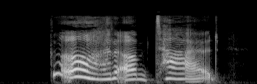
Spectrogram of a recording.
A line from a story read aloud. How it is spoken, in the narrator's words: said aloud, yawning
